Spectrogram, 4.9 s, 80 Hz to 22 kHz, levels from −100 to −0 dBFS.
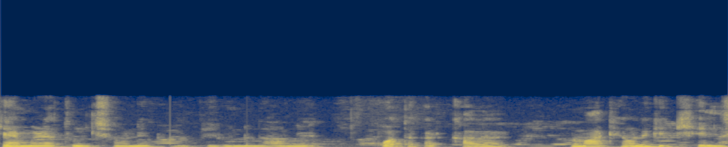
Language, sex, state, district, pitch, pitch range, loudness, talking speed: Bengali, male, West Bengal, Dakshin Dinajpur, 135 Hz, 135-145 Hz, -18 LUFS, 135 wpm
